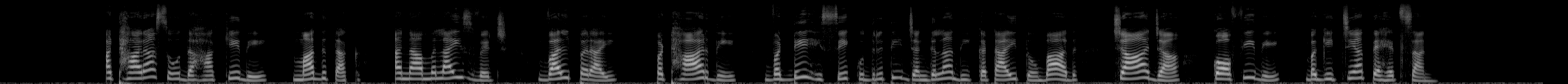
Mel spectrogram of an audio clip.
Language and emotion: Punjabi, neutral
